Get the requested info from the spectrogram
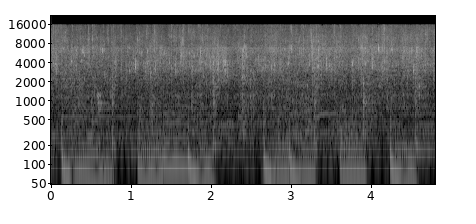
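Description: Cauliflower florets and potato chunks sizzling as they fry in hot mustard oil on a high flame, with a wooden spatula scraping and stirring them in the kadhai.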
